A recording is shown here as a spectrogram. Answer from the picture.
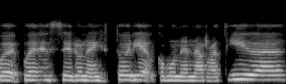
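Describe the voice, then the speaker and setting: In an English accent, a woman speaks at a very slow pace with fairly even intonation. The sound is dry and close, with no echo. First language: English (speaking Spanish). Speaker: researcher presenting a storytelling project. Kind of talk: answering a question in an online webinar. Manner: halting, many fillers.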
